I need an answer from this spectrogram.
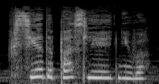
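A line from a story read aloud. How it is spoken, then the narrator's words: Whispered confirmation. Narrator (Russian): подтвердил Пантелеймон шепотом, как Лира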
